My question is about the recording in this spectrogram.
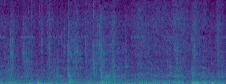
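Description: Faint rustling and a few light taps as a hand reaches into a cardboard box of caught pigeons, with the birds shifting inside it.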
